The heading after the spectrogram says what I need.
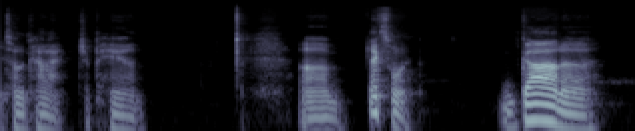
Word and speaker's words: Ghana: high japan next one ghana gotta get an ah sound then again that a sound again that we've seen uh you may hear an awe sound or you may hear an ah sound you'll hear both from native speakers just heads up um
